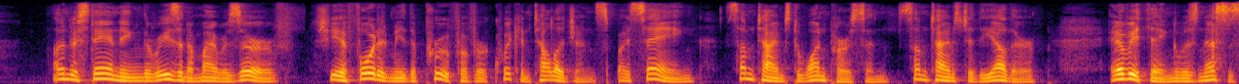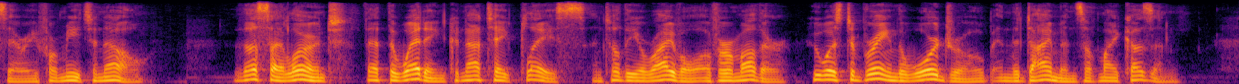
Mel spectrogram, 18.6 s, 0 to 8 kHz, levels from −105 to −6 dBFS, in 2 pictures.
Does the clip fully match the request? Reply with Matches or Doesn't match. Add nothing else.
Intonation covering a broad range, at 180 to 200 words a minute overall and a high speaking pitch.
Doesn't match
